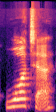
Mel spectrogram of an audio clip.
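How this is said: British accent, the T is crisp and sharp. "Teacher Chris would probably say water ... he says the T very, very sharp"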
